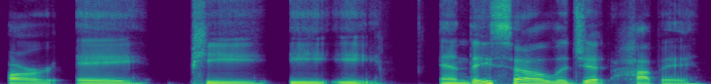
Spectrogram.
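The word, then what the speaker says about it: rapé: And they sell legit hape. It's kind of spelled like rape, but it's pronounced hape by most.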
